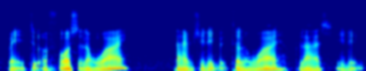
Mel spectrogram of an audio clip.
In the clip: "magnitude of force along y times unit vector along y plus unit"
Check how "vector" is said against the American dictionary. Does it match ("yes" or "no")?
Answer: no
